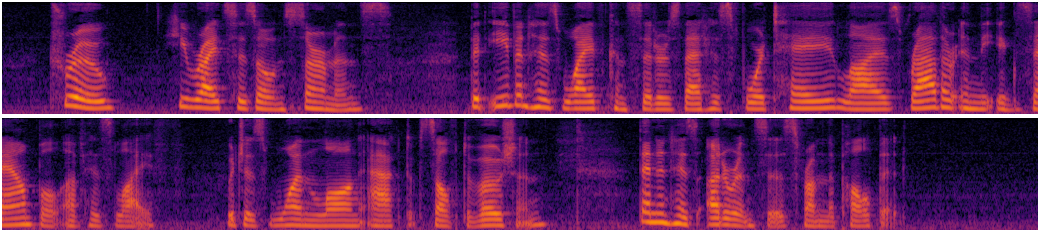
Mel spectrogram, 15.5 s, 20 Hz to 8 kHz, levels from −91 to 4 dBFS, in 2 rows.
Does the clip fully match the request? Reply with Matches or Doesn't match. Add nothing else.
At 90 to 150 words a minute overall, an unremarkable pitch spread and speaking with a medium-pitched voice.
Matches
